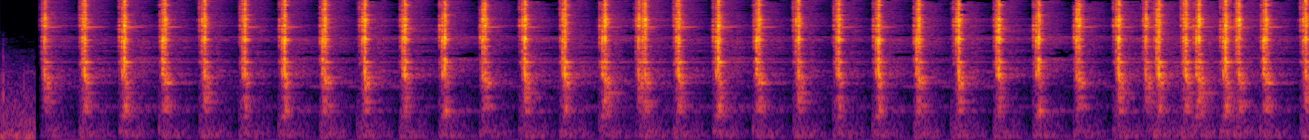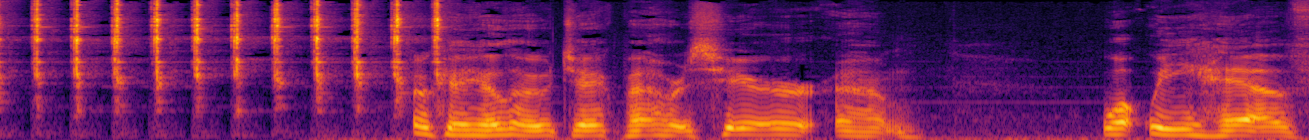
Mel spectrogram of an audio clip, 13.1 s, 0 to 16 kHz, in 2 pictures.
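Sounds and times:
clock ticking: 0.1 - 9.8.

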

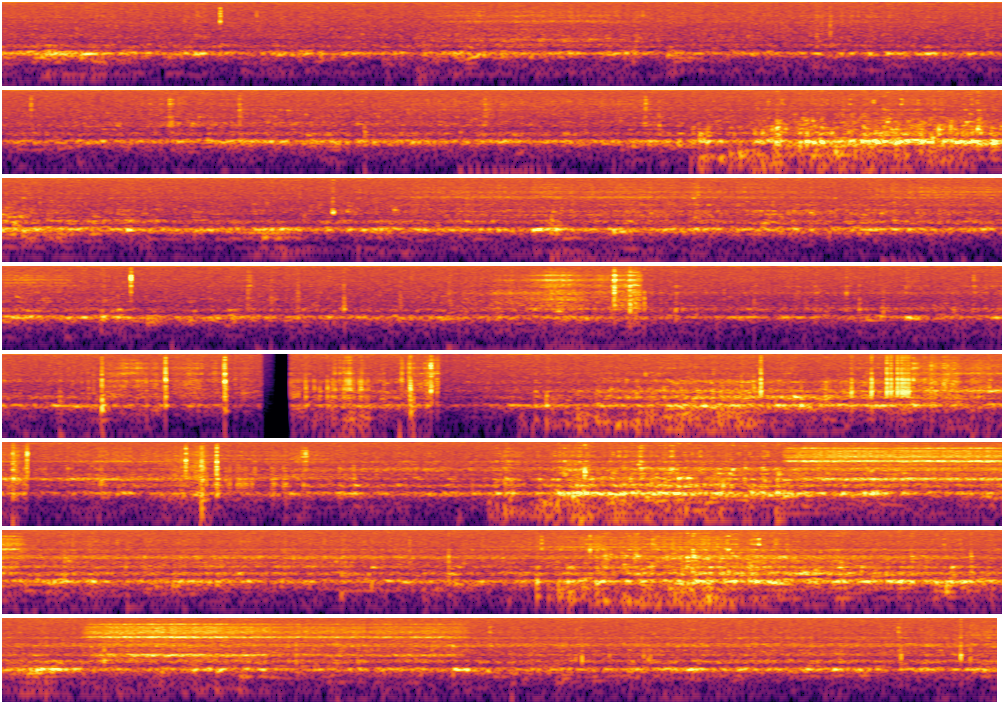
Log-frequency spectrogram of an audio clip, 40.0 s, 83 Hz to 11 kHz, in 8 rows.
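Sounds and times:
bubbles gurgling underwater: 8.4 - 12.0, 22.6 - 24.4, 27.3 - 29.0, 30.4 - 35.4.

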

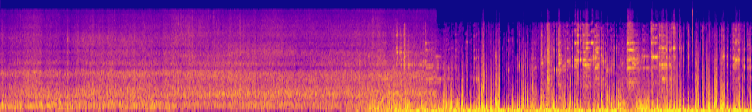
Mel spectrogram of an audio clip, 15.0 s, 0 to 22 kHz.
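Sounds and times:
wind buffeting microphone: 0.0 - 15.0
waves washing up pebble beach: 1.6 - 8.8.

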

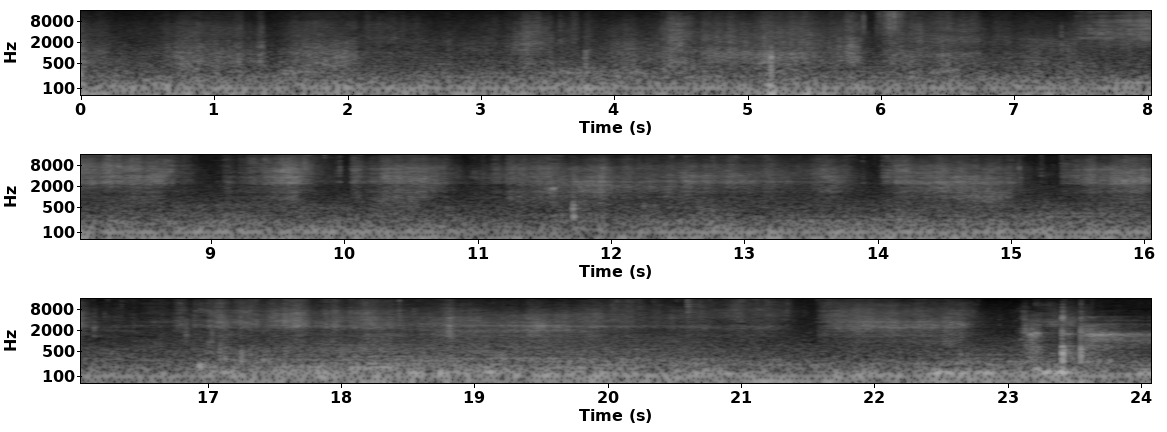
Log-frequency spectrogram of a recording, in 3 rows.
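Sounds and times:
gritty scraping in glass bowl: 11.4 - 22.9.

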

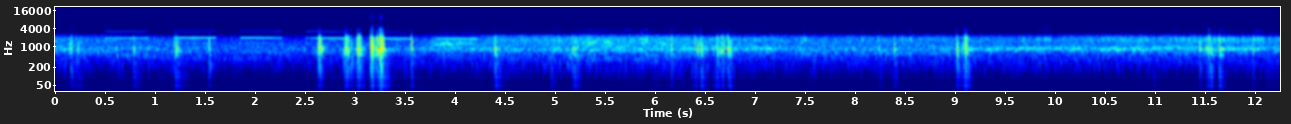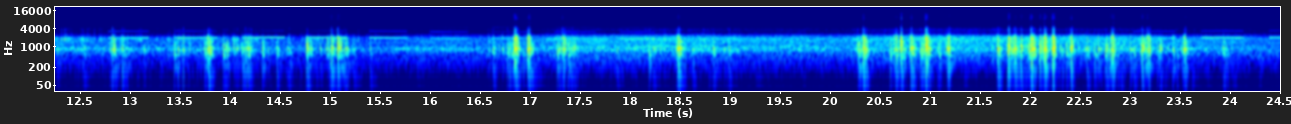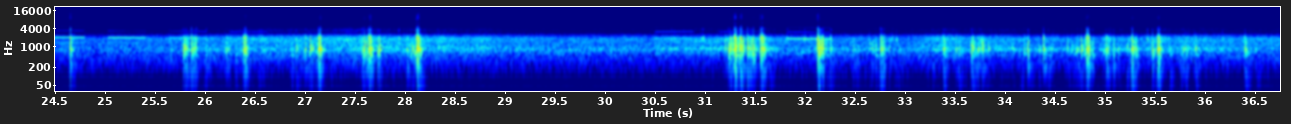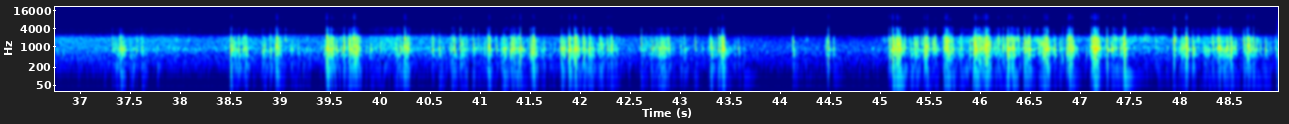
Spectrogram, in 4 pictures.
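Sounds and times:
wind buffeting bumps: 31.0 - 48.9.

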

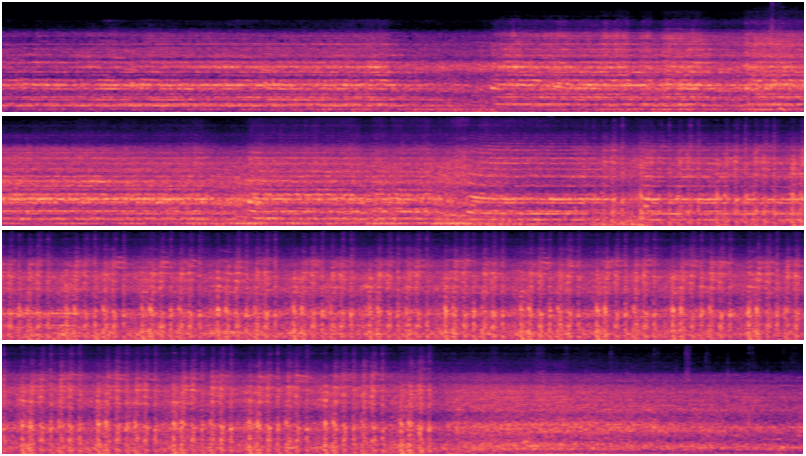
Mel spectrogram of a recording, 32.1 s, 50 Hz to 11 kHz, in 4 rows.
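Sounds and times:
train horn: 0.0 - 18.3
train wheels clattering over rail joints: 13.9 - 28.4.

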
